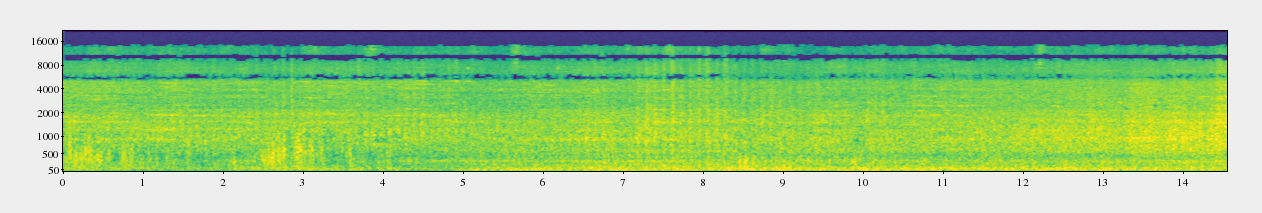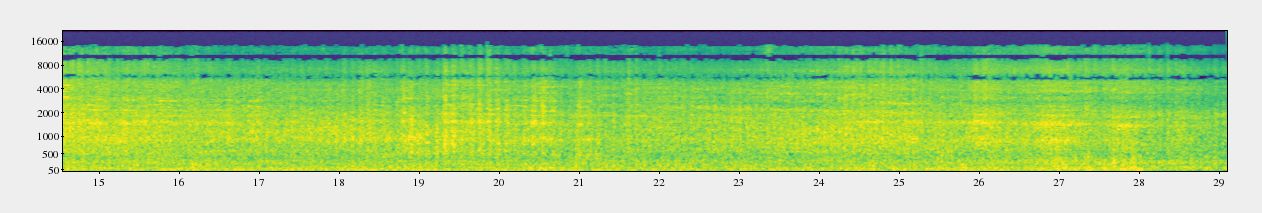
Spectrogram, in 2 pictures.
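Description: Double-stack container train's well cars rolling past: a steady rumble of steel wheels on the rails with occasional clacks, dropping a little in level near the end.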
